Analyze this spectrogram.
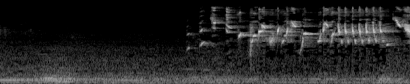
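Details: A goldfinch bursts into song after a quiet start, a rapid run of tinkling chirps and buzzy trilled notes; song for mating, meant to help a captive goldfinch learn.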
